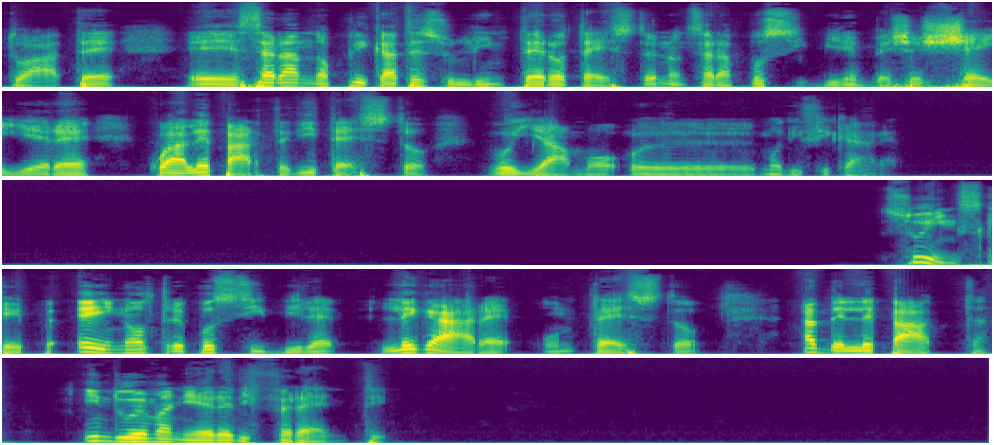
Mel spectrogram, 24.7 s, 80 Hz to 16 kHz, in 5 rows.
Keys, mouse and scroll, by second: 10.7 click, 21.8 click, 24.2 click.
